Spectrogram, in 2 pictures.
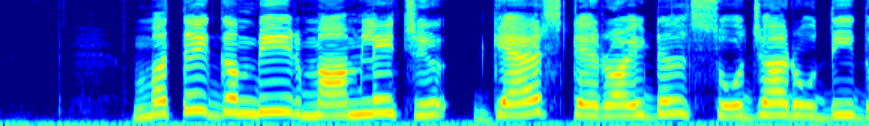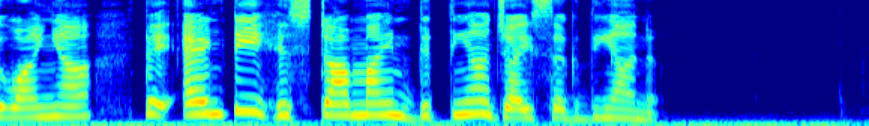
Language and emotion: Dogri, neutral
